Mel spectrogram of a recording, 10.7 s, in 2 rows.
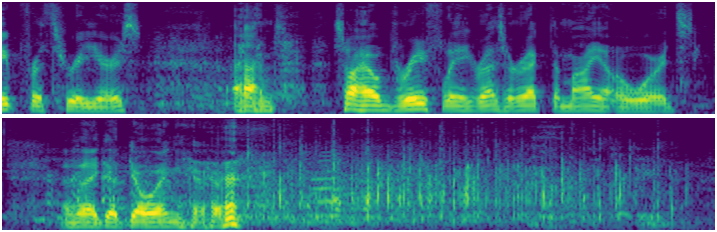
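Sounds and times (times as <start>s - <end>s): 
speech: 0.0s - 7.4s
laughter: 1.2s - 2.2s, 5.5s - 10.5s
audience applause: 5.9s - 10.6s.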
